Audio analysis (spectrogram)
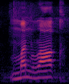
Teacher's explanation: یعنی آواز تو بند ہو جائے، سانس نہ ٹوٹے، یہ ہے سکتہ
